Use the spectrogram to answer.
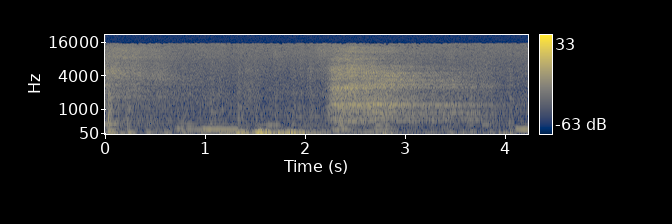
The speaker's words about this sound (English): So as you're taking the breath in, just...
